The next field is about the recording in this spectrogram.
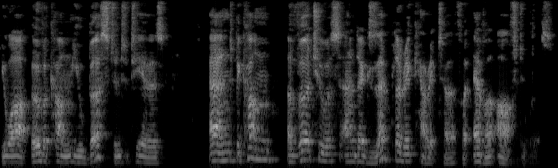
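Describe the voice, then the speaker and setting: A man's voice: medium pitch, lively intonation, a little slow, voice pushed up, lightly acted. A man voicing a polite but harried young male dramatist. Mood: explaining. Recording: roomy echo.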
